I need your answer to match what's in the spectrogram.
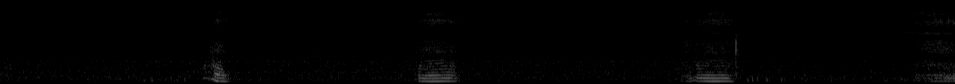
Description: My Cat snores and dreams while taking a much needed cat nap.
